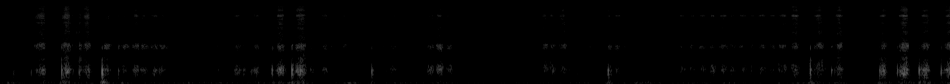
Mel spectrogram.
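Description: An HB pencil scratches a flat sheet of drawing paper in many short strokes around the eye of a drawing. It makes quick bursts of dry, bright scratching with a steady band near 2 kHz, separated by brief quiet pauses. Almost nothing sounds in the low range.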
